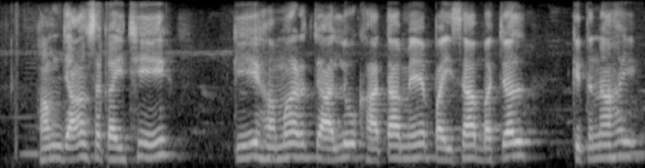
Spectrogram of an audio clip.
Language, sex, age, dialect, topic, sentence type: Magahi, male, 18-24, Western, banking, statement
